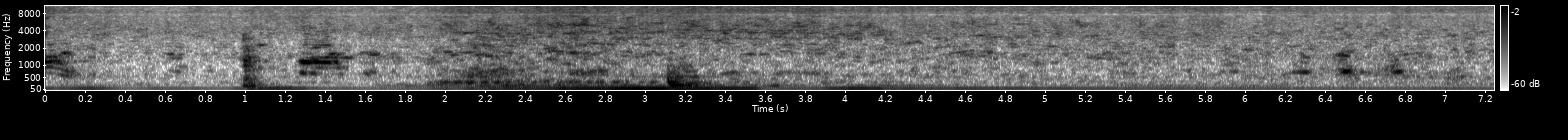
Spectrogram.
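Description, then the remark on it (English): A plane passes overhead in West Maui making announcements, over a steady low engine hum. Its sound swells to a peak midway, then drops in pitch and fades as it moves away. “You can hear the, the Doppler effect. It's a high pitched noise as it comes towards you, and then it switches to a low pitched voice as it leaves.”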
